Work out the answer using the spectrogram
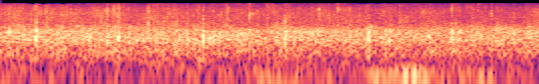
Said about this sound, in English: Can you give Casey a great big round of applause? So cool.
